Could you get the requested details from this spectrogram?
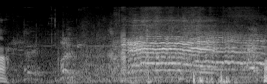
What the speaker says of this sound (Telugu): గొర్రెలు వచ్చినాయి గొర్రెలు లేవిడా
